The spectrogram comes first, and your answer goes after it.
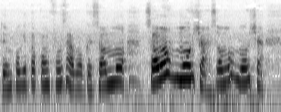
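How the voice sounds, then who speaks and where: Lively in intonation, a woman speaks at a moderate pace. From Puerto Rico. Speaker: lifestyle vlogger. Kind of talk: casual home vlog. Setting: home kitchen. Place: home room. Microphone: phone near.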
